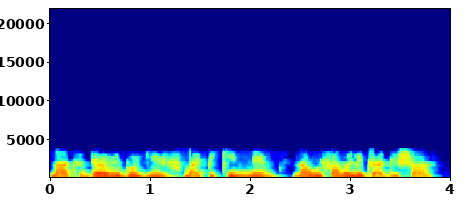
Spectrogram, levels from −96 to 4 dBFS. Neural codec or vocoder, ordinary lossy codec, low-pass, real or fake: none; AAC, 32 kbps; 3.6 kHz; real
